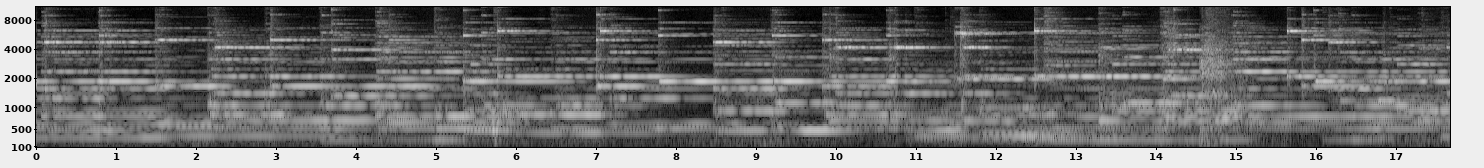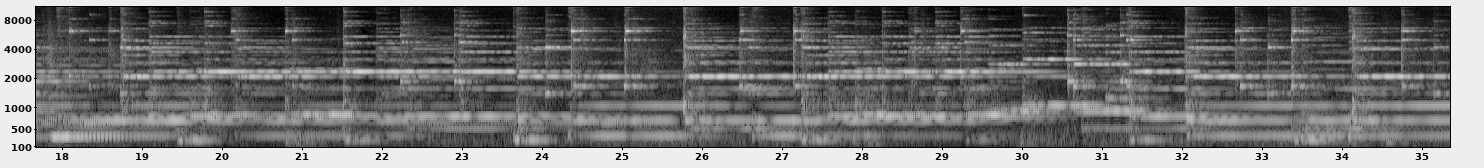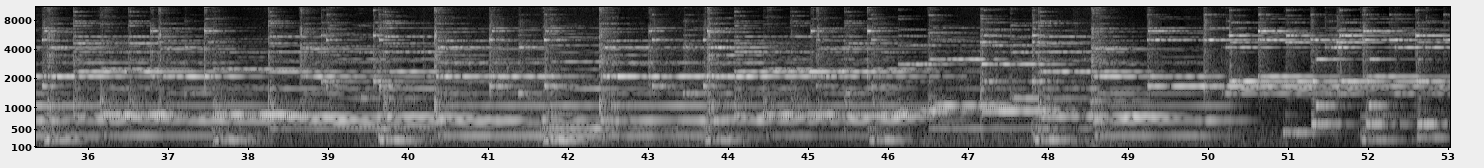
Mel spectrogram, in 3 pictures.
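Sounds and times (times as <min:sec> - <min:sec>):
handbell choir playing: 0:00.0 - 0:53.0.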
